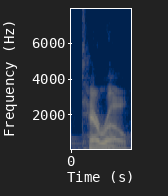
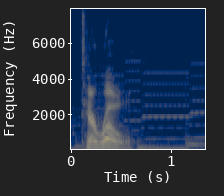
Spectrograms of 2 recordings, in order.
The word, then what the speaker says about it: tarot: the red suit Terror tarot tarot that's that's a better spelling for that for me to understand I didn't know if you pronounced the T at the end the game I was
